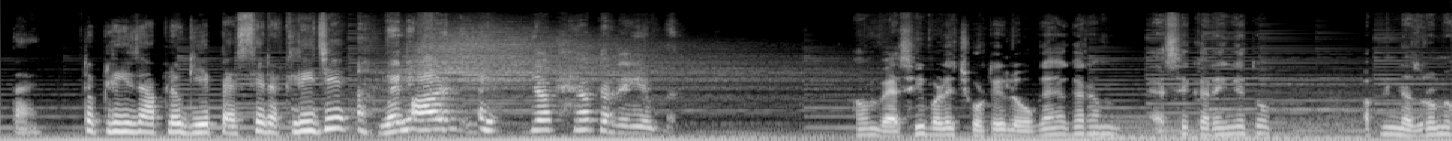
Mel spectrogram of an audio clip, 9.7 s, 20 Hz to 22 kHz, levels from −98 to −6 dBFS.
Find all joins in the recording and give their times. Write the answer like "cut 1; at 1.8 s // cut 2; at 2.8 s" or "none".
none

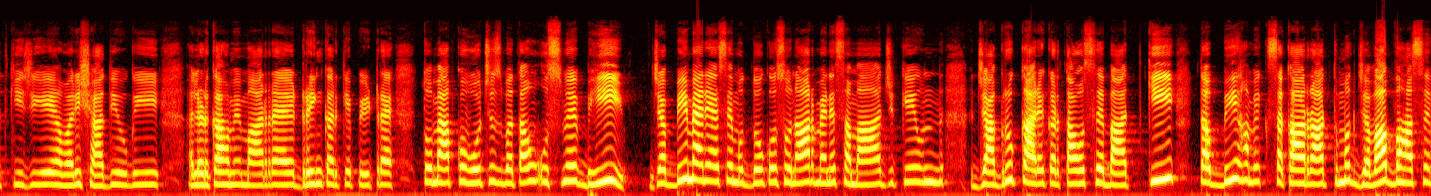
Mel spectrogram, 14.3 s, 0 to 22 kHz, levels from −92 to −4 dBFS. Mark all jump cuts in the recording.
none

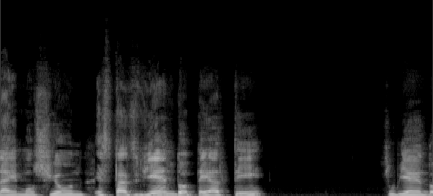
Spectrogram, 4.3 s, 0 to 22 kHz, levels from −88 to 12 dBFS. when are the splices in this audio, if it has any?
cut 1; at 0.9 s

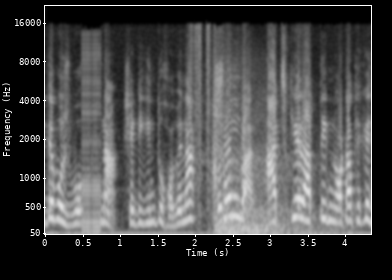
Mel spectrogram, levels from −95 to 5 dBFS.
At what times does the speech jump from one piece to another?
cut 1; at 2.4 s

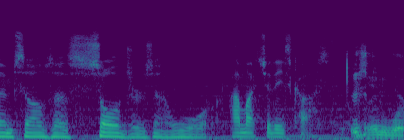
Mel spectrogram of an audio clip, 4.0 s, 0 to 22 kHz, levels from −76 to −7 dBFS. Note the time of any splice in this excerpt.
cut 1; at 2.2 s

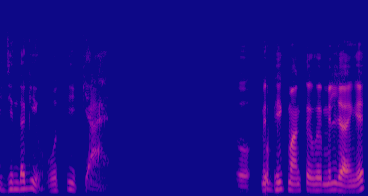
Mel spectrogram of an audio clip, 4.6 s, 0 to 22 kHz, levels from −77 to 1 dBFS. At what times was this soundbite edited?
cut 1; at 3.3 s

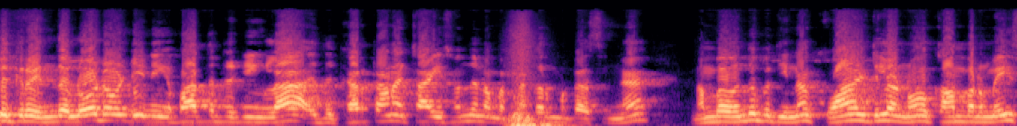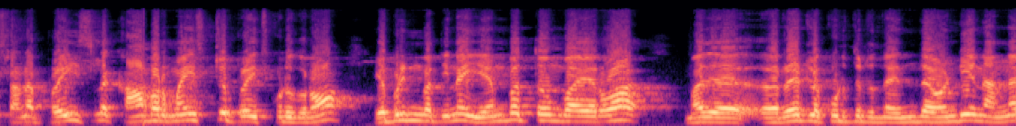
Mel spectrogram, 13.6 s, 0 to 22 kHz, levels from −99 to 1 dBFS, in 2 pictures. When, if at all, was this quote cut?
none

